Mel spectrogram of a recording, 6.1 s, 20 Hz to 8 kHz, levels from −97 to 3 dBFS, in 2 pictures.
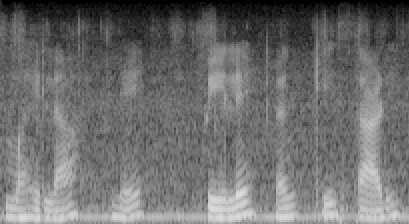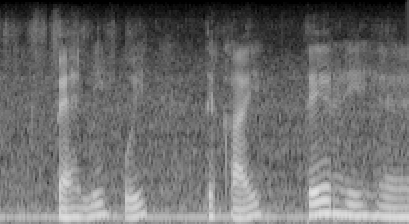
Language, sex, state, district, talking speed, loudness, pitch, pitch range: Hindi, male, Madhya Pradesh, Katni, 115 wpm, -17 LUFS, 125 Hz, 125-140 Hz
